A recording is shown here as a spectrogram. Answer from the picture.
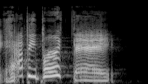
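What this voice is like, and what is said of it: Imitates another person's voice, badly. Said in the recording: “my Teresa is a terrible impression.”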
